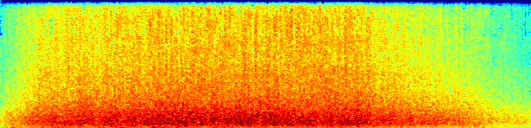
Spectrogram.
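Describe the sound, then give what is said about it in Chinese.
A steady, dense hiss of heavy rain pours without a break, a broad wash of noise that swells slightly and then eases toward the end, with no voices present. “雨下得越来越大。”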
